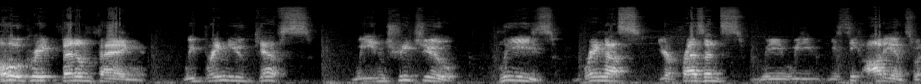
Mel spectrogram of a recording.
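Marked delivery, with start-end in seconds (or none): 0.0-7.5 booming, loud, high call at full volume. A character calls out at a cave entrance, shouting as loud as possible. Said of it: "he shouts out as loud as he can muster".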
